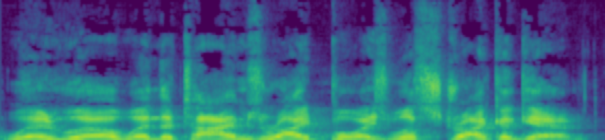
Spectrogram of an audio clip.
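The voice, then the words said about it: Put-on voice of a fire. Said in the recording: “my fire impression”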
